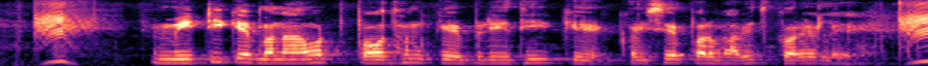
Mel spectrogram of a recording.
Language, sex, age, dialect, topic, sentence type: Bhojpuri, male, 31-35, Southern / Standard, agriculture, statement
